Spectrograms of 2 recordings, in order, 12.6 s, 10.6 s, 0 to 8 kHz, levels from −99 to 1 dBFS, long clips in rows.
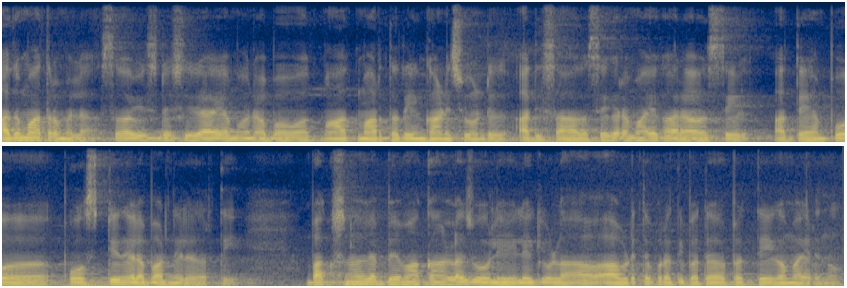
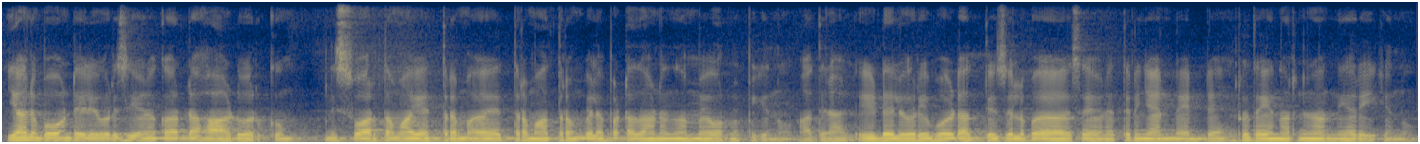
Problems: background sounds at intervals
